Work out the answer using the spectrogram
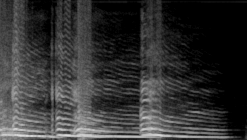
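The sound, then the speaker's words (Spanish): A wolf cries out after burning its tail, a long yelping howl that slides gradually downward in pitch, loud and alone, broken by a few rough, noisy bursts before cutting off abruptly. “el lobo se quemó la cola y se fue gritando.”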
